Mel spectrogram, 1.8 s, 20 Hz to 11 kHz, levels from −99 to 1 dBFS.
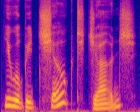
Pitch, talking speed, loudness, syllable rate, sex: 175 Hz, 170 wpm, -18 LUFS, 4.2 syllables/s, female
